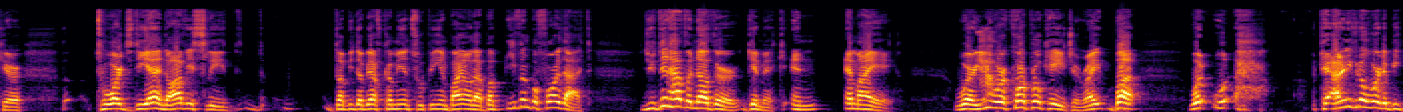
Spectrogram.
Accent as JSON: {"language": "English", "country": "Canada", "said": "being Canadian myself"}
